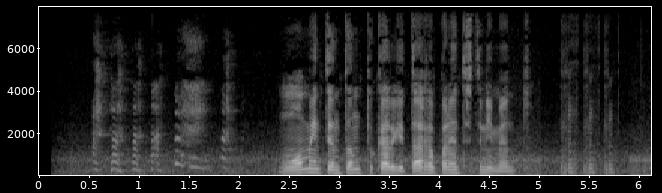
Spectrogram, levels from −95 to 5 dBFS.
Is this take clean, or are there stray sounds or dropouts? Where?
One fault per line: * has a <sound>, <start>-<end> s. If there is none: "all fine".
* has a laugh, 0.5-2.1 s
* has a laugh, 5.2-5.8 s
